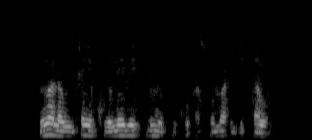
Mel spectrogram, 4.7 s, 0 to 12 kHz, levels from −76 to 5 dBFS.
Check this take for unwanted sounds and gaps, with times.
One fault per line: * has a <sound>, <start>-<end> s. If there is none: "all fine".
all fine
